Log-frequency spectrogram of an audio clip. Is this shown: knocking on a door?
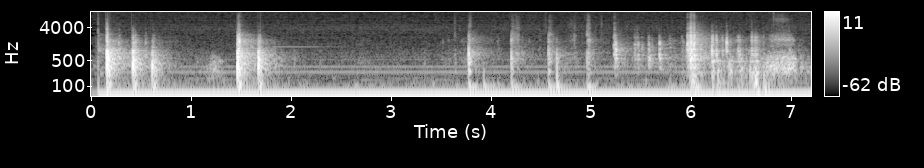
yes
